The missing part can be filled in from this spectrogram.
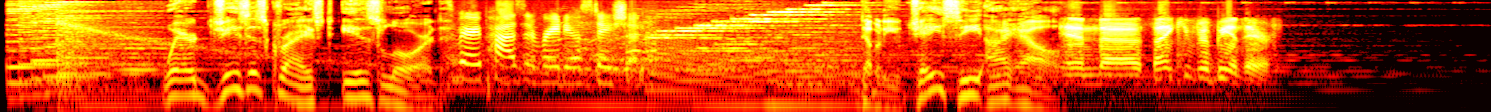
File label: Station ID Radio Promos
